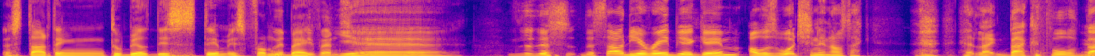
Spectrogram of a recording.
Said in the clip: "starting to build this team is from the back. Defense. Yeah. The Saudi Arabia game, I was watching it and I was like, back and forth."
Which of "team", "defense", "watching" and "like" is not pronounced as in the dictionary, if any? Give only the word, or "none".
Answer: defense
